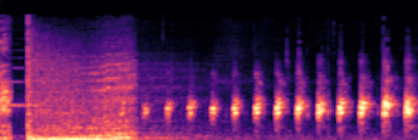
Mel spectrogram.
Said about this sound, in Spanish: Lo que se metió al campo de fútbol en Croacia este, y fue brutalmente pateado por un jugador eh, fue una gallina. Resulta que eh, era un juego de segunda división y estaban jugando cerca de un establo.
